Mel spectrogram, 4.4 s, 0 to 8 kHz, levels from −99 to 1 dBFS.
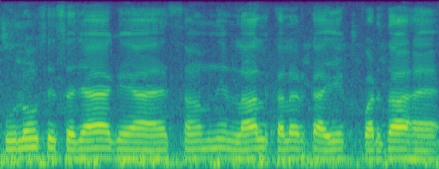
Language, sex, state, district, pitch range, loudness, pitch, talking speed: Hindi, male, Bihar, Katihar, 115-125 Hz, -15 LUFS, 120 Hz, 165 wpm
